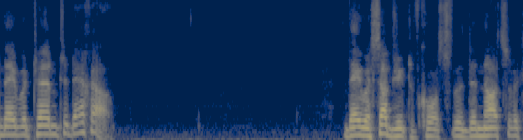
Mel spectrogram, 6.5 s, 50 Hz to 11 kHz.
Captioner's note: pauses for 3 seconds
